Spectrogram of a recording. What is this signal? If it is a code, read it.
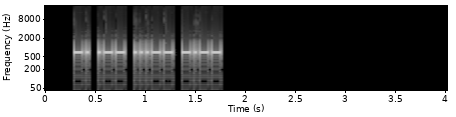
Morse code, heard as a keyed tone, about 40 wpm, 700 Hz. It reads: NW3Y
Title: Call Signs - 40wpm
